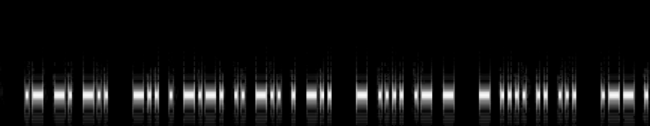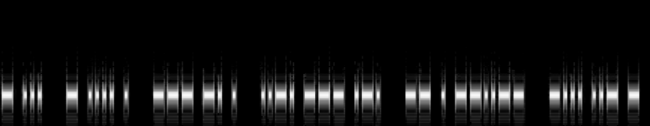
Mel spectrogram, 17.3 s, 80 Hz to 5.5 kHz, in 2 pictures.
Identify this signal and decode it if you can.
Morse code, heard as a keyed tone, about 25 wpm, 600 Hz. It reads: AND DECIDED THAT THIS WAS THE ONE FOR ME, BUT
